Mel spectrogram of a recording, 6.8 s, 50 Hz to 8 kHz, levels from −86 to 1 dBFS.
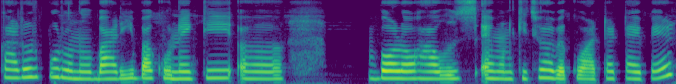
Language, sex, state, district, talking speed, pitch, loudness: Bengali, female, Tripura, West Tripura, 125 wpm, 250 Hz, -17 LUFS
